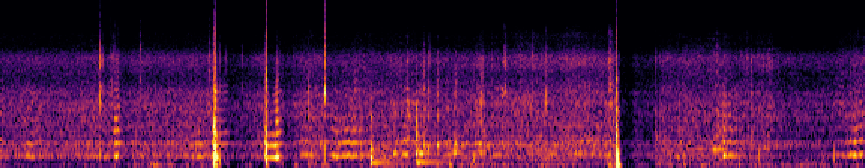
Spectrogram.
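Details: Swarm of honeybees moved out of a barrel into a new home at Miss Bee Haven, droning in a continuous layered hum while loud taps and thumps from the work cut through at irregular moments.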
